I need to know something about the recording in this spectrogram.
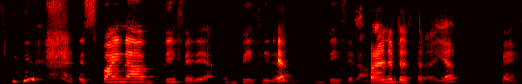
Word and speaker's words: spina bifida: You say it so nice, like Spanish, Como tú estás? You say spina bifida.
